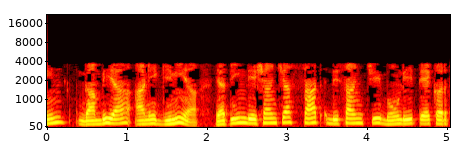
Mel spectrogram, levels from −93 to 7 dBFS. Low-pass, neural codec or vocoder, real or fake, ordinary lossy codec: 3.6 kHz; none; real; none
